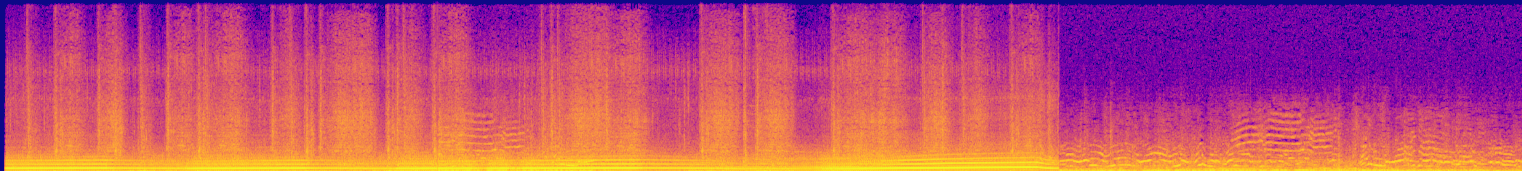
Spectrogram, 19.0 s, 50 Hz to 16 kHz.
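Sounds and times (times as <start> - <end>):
car engine at high revs: 0.0 - 13.2.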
